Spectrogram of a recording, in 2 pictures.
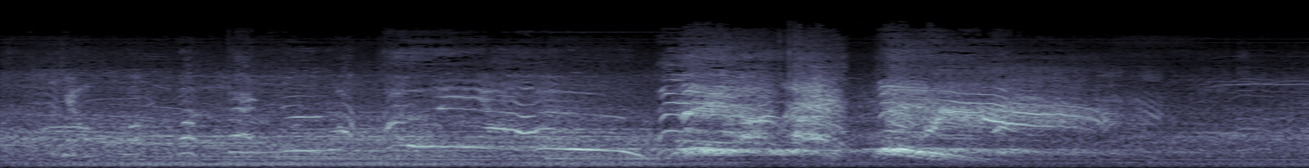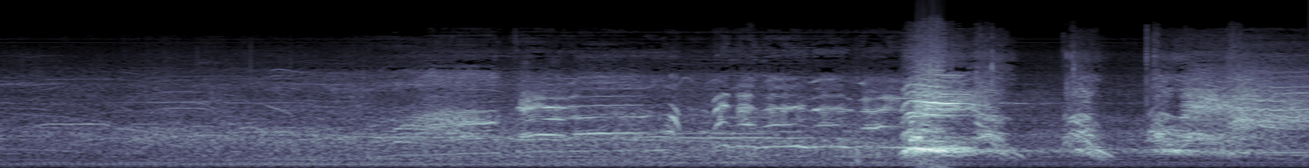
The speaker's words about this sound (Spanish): los jugadores de Nueva Zelanda que se van a distribuir de forma triangular para hacer la jaca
